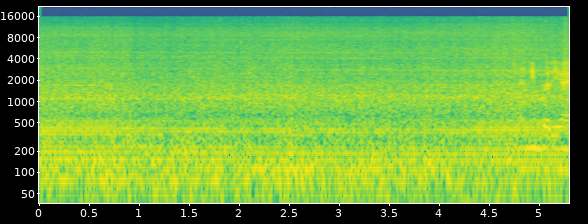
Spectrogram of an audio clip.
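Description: A Lifan KP Mini motorcycle rides down the road, its engine and road rumble forming a steady, loud, unbroken drone throughout.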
